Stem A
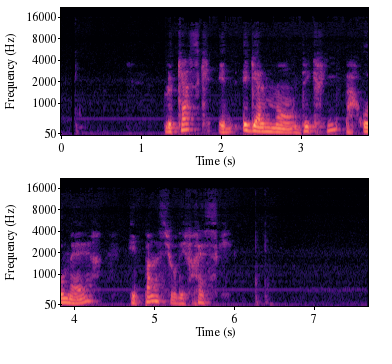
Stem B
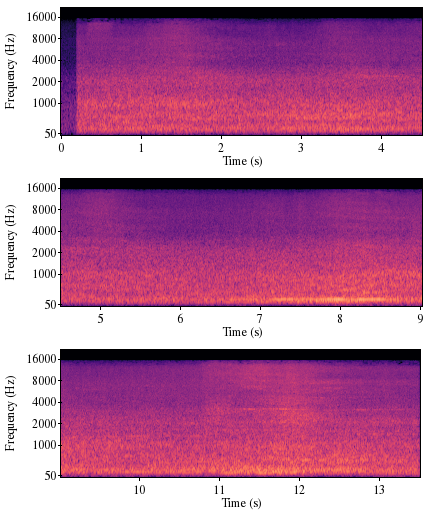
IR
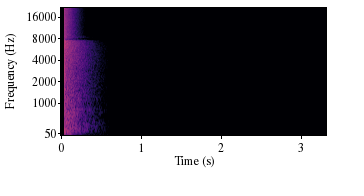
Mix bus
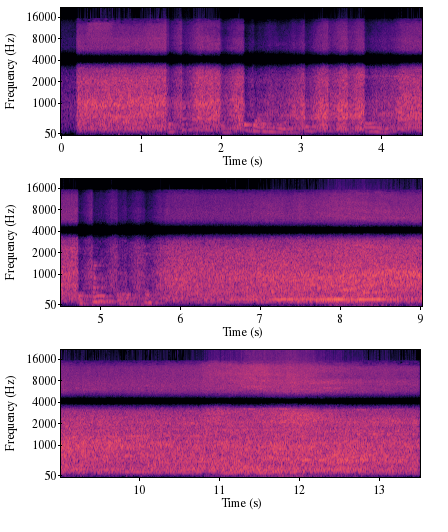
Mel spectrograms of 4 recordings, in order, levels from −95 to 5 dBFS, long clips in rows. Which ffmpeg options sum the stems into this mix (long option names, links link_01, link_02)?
-filter_complex "[0:a]volume=-12.5dB,afade=type=in:start_time=4.36:duration=0.39:silence=0.266073,asplit=3[link_01][link_02][link_03];[link_02]volume=-6dB[link_04];[1:a]highpass=frequency=900:poles=1,asoftclip=type=hard:threshold=-22dB,volume=0.5dB[link_05];[link_03]apad=whole_len=596267[link_06];[link_05][link_06]sidechaincompress=threshold=-58dB:ratio=10:attack=6.2:release=135[link_07];[2:a]atrim=start_sample=2205[link_08];[link_04][link_08]afir=irnorm=-1:irlink=0[link_09];[link_01][link_07][link_09]amix=inputs=3:normalize=0,asuperstop=centerf=4200:order=8:qfactor=1.6"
